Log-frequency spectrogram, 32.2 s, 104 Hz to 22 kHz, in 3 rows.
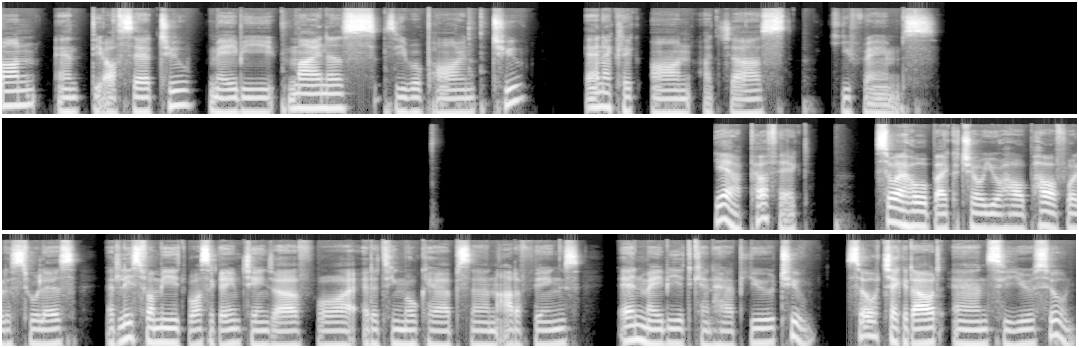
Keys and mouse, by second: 1.1-4.9 drag, 7.2 click, 9.1 click, 10.8-12.0 drag, 12.7 click, 13.3 click, 14.9 space, 16.4 space.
